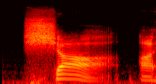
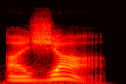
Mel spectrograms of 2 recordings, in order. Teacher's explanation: se gesticulan con lo que vendría siendo la parte postalveolar ambos eso significa que la lengua tiene que estar ubicada atrás del alvéolo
